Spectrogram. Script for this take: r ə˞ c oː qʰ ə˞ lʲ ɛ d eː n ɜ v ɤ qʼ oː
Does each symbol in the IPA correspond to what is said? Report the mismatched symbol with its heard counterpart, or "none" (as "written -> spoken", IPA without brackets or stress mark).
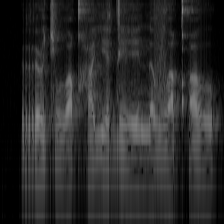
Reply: none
